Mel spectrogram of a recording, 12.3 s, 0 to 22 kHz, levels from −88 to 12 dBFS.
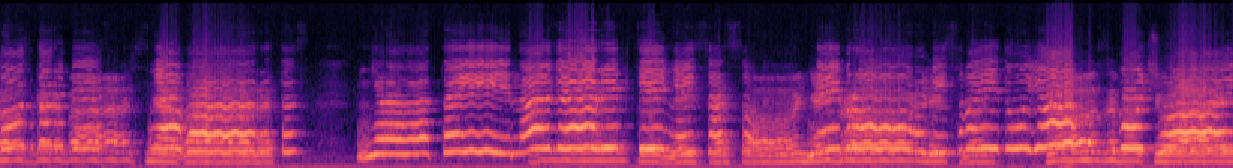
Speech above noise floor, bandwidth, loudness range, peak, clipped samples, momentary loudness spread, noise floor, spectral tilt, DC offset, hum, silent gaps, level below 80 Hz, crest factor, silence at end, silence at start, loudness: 26 dB; 12 kHz; 2 LU; -4 dBFS; under 0.1%; 10 LU; -42 dBFS; -5 dB/octave; under 0.1%; none; none; -42 dBFS; 10 dB; 0 s; 0 s; -14 LUFS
